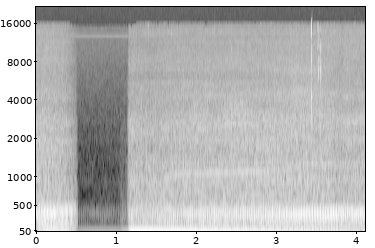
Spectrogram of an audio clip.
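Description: Kawasaki Ninja H2's supercharged inline-four running at a steady low engine speed in slow traffic, heard from on the bike. The sound cuts out for about half a second near the start, then the engine note returns unchanged.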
